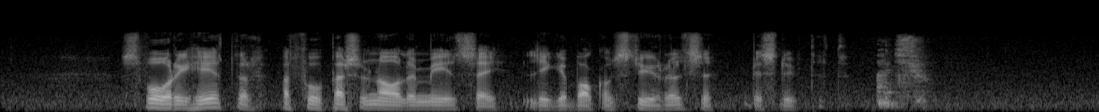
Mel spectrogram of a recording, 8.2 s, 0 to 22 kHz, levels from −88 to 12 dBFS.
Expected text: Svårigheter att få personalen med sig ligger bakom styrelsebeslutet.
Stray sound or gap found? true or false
true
